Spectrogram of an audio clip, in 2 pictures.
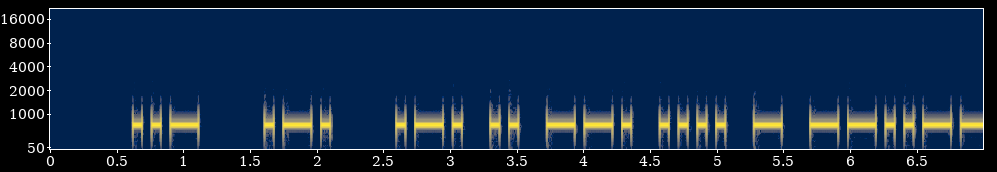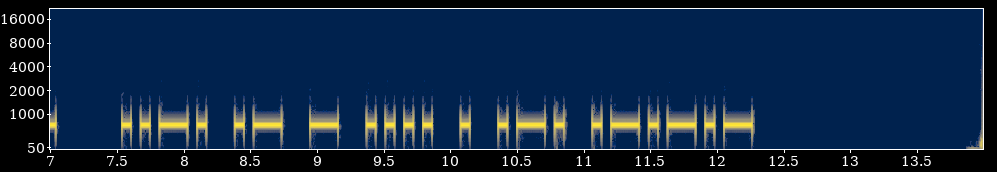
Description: Morse code, heard as a keyed tone, about 17 wpm, 700 Hz. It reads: U R RIGHT, FATHER.
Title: Sentences from Top 300 Words and Abbreviations 17wpm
